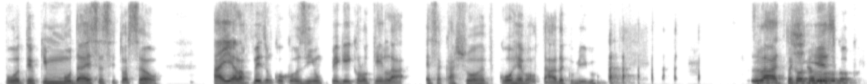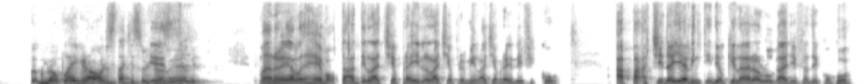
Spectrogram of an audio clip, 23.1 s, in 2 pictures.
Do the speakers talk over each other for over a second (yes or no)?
yes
